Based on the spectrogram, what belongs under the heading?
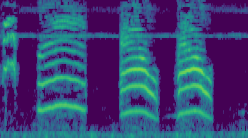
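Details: Male laughingthrush calling with three harsh, drawn-out nasal notes, each arched and rich in overtones, spaced roughly a second apart.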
